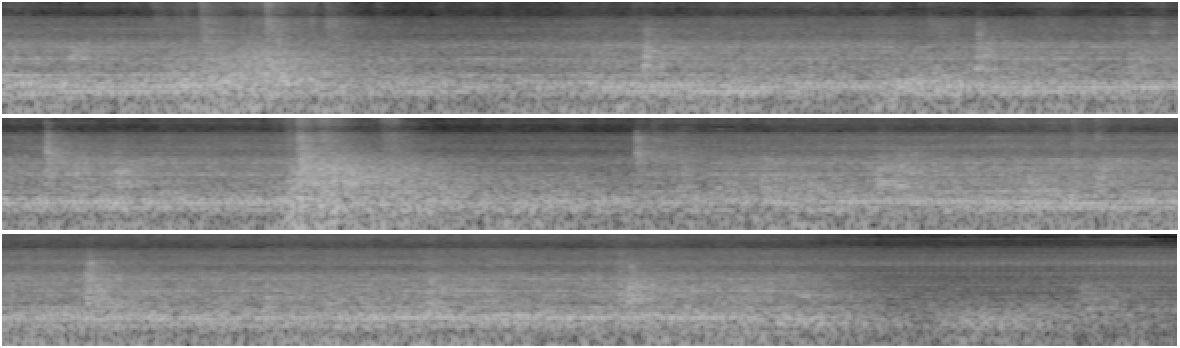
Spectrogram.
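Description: Metal roofing-sheet roll forming machine running, forming a trapezoidal steel sheet through its rollers: a steady mechanical hum with sharp metallic scrapes and knocks every few seconds. The noise dies down near the end.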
